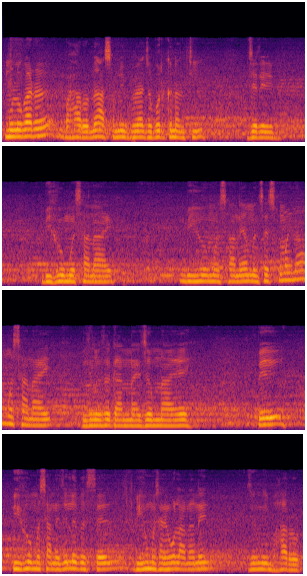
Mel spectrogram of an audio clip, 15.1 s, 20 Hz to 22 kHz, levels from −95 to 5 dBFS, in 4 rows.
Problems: constant background noise, low volume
